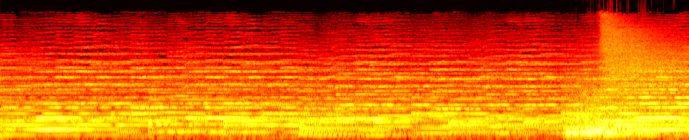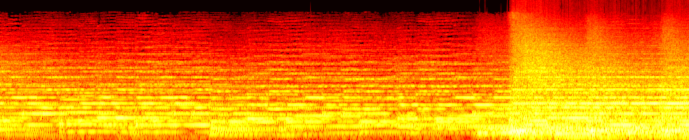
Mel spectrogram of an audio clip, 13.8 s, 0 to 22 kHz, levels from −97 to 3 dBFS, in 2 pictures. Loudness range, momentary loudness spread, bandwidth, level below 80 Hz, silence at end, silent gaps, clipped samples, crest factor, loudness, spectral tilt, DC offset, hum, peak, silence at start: 9 LU; 13 LU; 18.5 kHz; -32 dBFS; 0 s; none; 2%; 10 dB; -11 LUFS; -5 dB/octave; under 0.1%; none; 0 dBFS; 0 s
